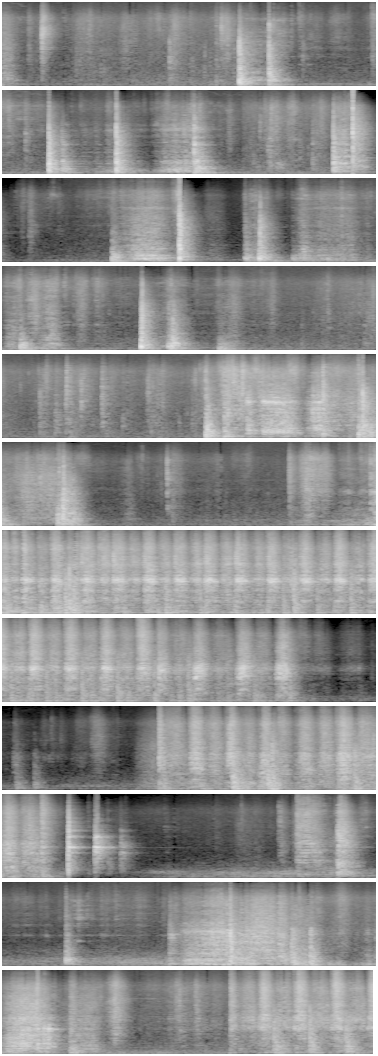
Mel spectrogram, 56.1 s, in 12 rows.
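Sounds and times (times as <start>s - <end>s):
wooden knocks and scraping: 4.7s - 7.4s, 45.5s - 52.9s
handsaw cutting wood: 27.6s - 36.5s, 39.3s - 42.7s, 54.3s - 56.0s.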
